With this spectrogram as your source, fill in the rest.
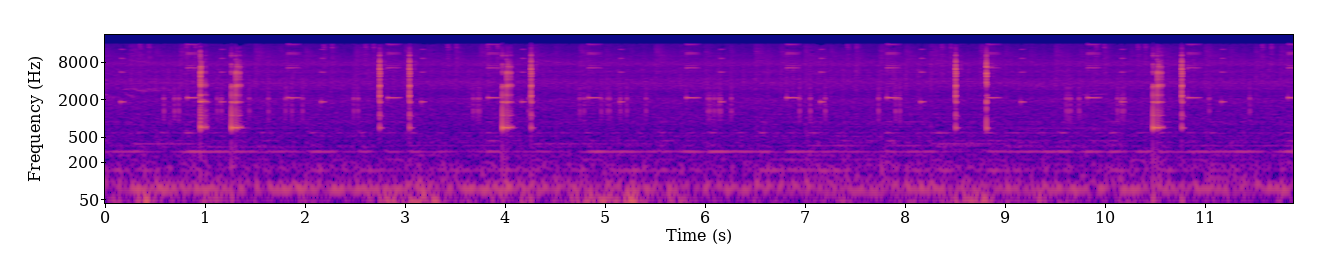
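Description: Game pieces click sharply as they are moved and captured.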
